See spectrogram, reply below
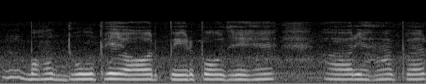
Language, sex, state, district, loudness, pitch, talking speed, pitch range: Hindi, female, Bihar, Sitamarhi, -21 LUFS, 235 Hz, 155 wpm, 230-245 Hz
